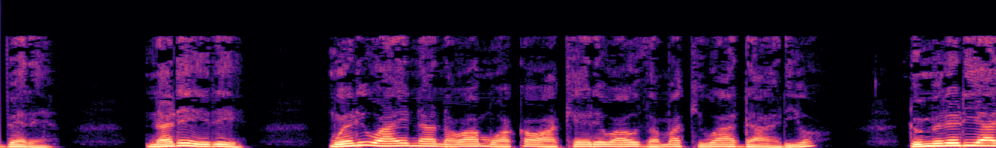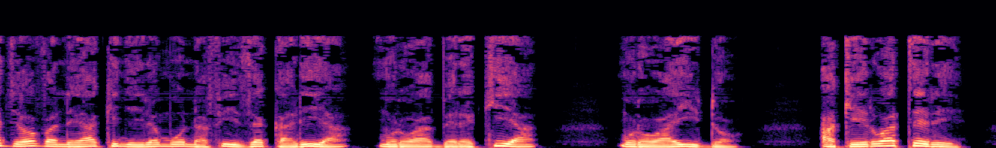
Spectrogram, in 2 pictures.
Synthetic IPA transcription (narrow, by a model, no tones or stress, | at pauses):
bɛɾɛ | naɾeːɾe | mwɛɾiwaenanawamwakawakɛːɾewaoðamakiwadaɾiɔ | domeɾeɾiad͡ʒɛhɔvanejakiɲeiɾɛmonafiːzɛkaɾia | moɾowabɛɾɛkia | moɾowaidɔ | akeːɾwateɾe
